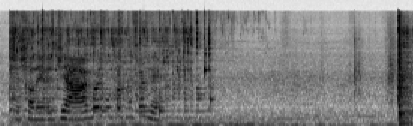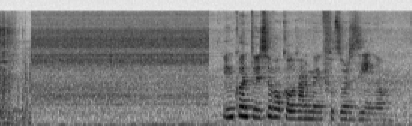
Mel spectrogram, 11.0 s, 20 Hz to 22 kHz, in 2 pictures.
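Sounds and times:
kettle clanking: 0:00.0 - 0:02.9.

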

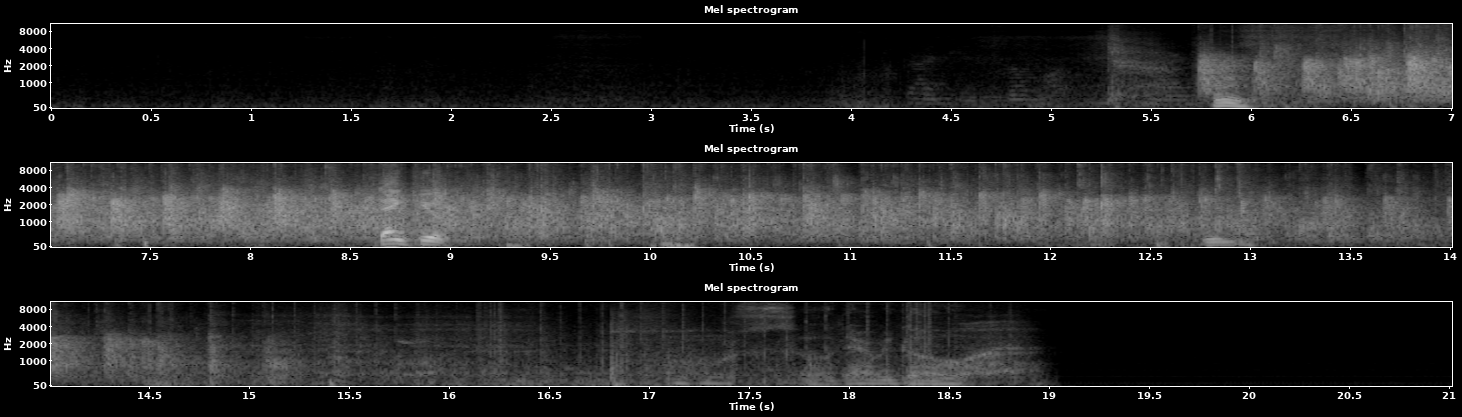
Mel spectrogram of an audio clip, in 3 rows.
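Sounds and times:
audience applause: 0:05.7 - 0:18.1.

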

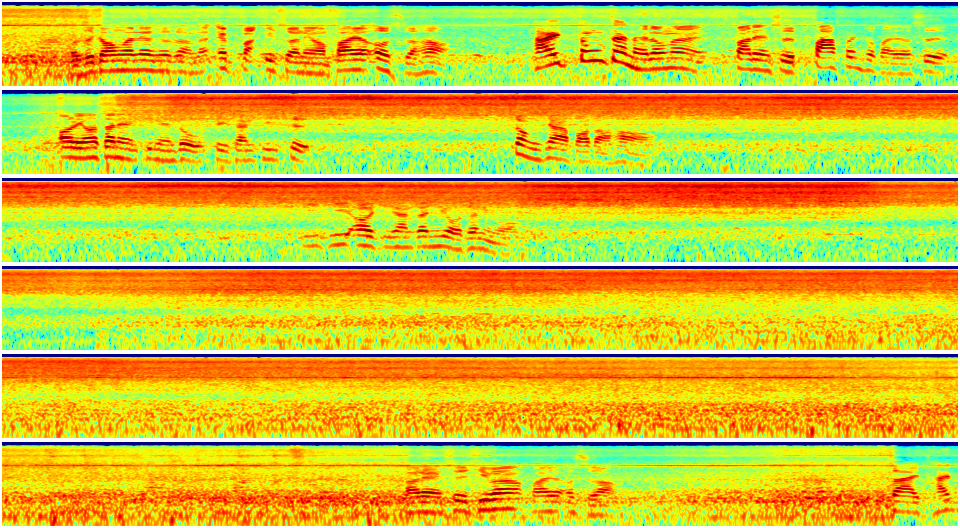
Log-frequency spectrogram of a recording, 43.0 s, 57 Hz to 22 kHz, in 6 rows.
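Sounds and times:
faint high whine: 0:00.0 - 0:12.2, 0:23.8 - 0:43.0
steam locomotive hissing: 0:00.0 - 0:43.0.

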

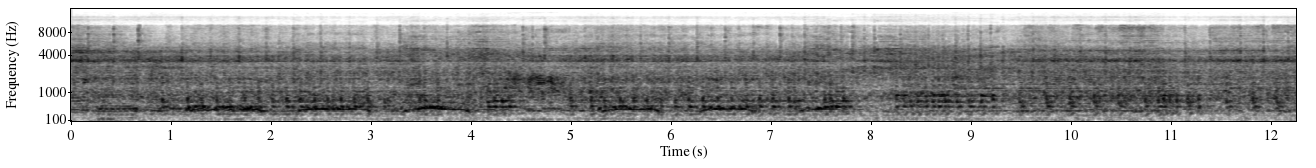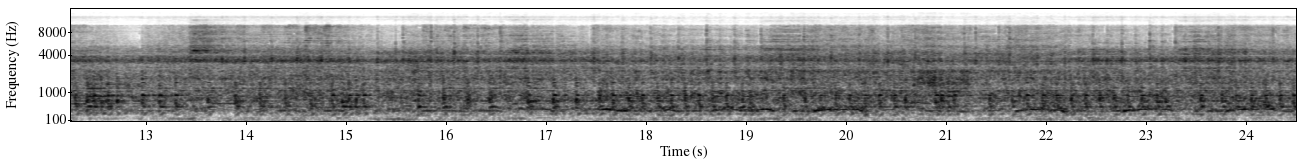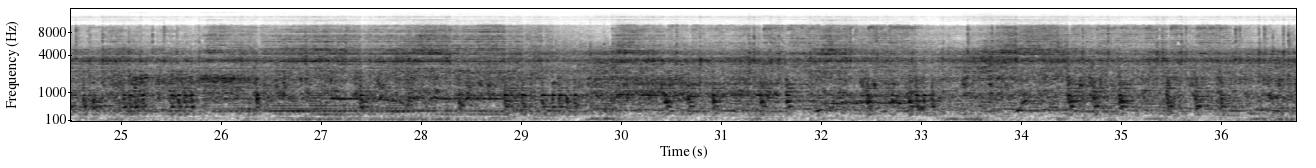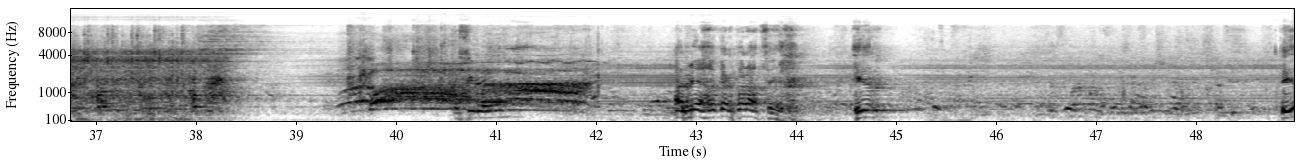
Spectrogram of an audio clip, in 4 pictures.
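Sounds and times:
bass: 0:00.0 - 0:48.9
distorted guitars: 0:00.0 - 0:48.9
drums: 0:00.0 - 0:48.9.

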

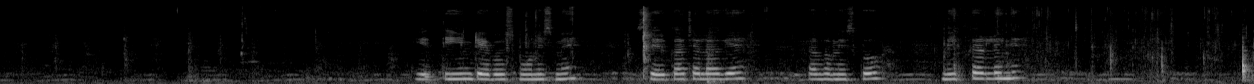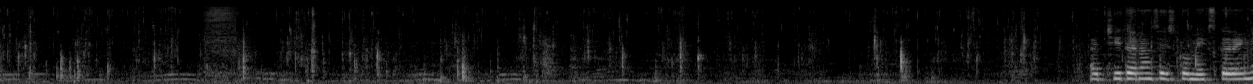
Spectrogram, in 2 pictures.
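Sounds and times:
wet squelching of hand mixing meat: 0:04.4 - 0:05.8, 0:07.2 - 0:25.0.

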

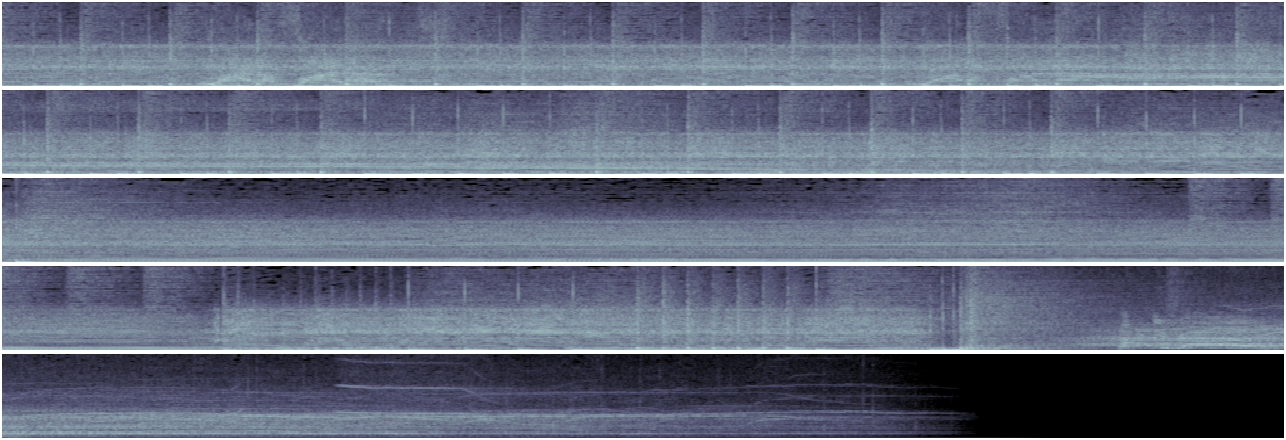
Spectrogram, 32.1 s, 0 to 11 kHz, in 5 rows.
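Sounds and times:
crowd cheering: 0:00.0 - 0:13.0, 0:24.1 - 0:30.5
drum and cymbal hits: 0:23.9 - 0:24.6.

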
